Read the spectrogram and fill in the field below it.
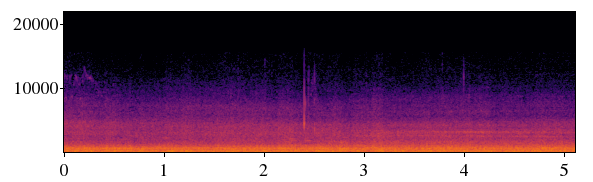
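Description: Ocean waves break and wash steadily onto a beach.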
